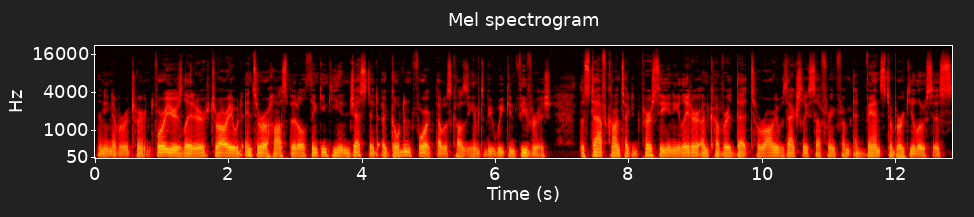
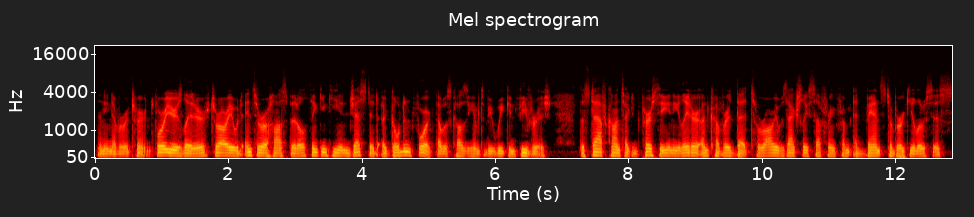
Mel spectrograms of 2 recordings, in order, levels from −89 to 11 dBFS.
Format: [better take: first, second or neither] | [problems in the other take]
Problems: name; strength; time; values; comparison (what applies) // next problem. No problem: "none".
first | muffled; very; fading above 3 kHz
